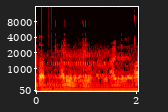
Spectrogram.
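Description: Faint, distant voices from the ground over a low steady hum: quiet background between the commentator's lines.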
